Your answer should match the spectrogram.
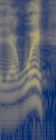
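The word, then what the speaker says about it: Yahweh: a este a pronunciarlo se pronuncia con las vocales le estoy dando clase rapidísima con las vocales de la palabra adonay y por eso se le nombra el nombre correcto en el hebreo sería yahwe ni siquiera sería yah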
